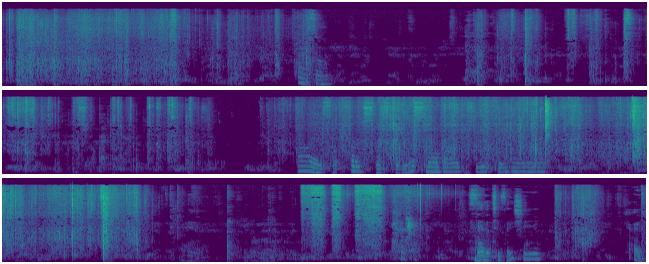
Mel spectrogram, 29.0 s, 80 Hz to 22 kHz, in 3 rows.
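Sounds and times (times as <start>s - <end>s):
plastic wrap crinkling: 0.0s - 4.9s, 13.6s - 21.8s, 23.9s - 26.0s, 27.6s - 29.0s
spray bottle hissing: 23.8s - 25.2s.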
